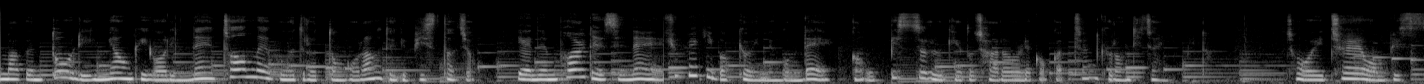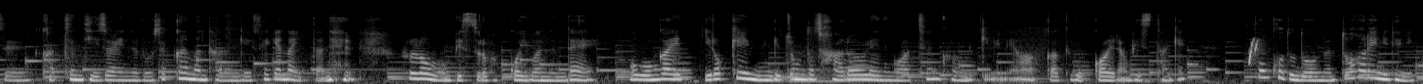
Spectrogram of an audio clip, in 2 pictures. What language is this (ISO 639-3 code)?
kor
